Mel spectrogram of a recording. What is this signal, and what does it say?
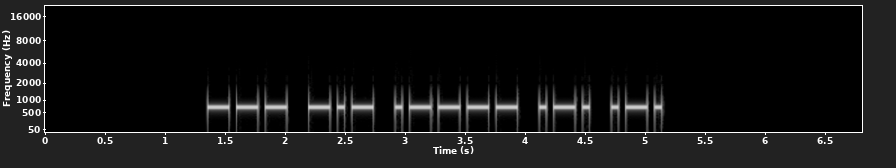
Morse code, heard as a keyed tone, about 20 wpm, 700 Hz. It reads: OK1RR
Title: Call Signs Repeated 2x - 20wpm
